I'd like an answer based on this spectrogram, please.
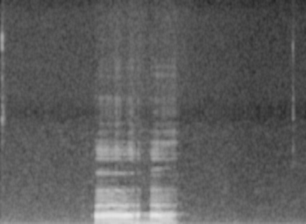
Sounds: Sigh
